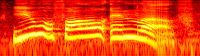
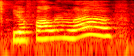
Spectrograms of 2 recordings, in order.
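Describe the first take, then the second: First: Will punched loud, slow and drawn out; stress on will. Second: Said in the usual way. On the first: Shown as a demonstration. Cook promising viewers, stressing will. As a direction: lean hard on will.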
